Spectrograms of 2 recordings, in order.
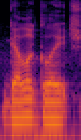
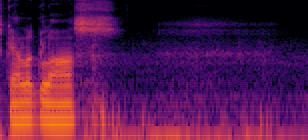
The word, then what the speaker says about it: Galagloss: And yes, that is how you pronounce that. It's not Glach, Galaglache, no, it's Galagloss.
